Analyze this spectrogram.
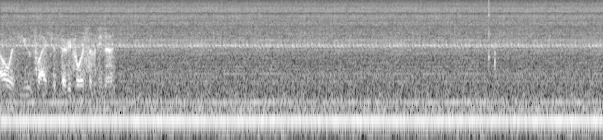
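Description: Jet engines hum with a steady, low drone.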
